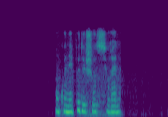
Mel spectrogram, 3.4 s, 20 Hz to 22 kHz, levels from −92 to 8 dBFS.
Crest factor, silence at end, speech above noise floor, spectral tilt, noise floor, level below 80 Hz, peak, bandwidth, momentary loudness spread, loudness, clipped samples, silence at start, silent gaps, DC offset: 18 dB; 0.95 s; 48 dB; -4.5 dB/octave; -81 dBFS; -72 dBFS; -20 dBFS; 8 kHz; 9 LU; -34 LUFS; under 0.1%; 1.1 s; none; under 0.1%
